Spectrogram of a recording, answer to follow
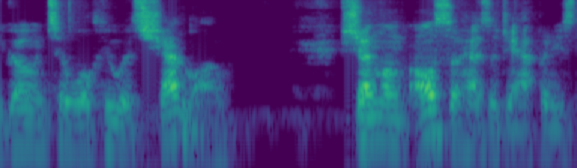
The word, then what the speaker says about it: Shenlong: to point this out when you study Shenron it's supposed to be Shenlong you just have that colloquial change in the pronunciation of the L to the R going from Japanese to English and so Dragon Ball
